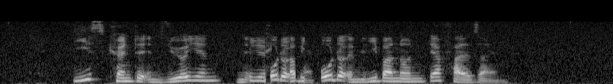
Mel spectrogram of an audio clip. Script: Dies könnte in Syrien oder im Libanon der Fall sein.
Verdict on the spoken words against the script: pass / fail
fail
